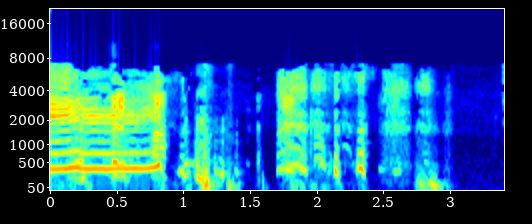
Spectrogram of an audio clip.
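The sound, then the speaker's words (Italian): A child cries and whimpers: a drawn-out, steady, high whining wail, then several shorter broken sobbing bursts separated by brief pauses. “Sento un bambino.”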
